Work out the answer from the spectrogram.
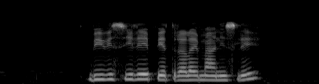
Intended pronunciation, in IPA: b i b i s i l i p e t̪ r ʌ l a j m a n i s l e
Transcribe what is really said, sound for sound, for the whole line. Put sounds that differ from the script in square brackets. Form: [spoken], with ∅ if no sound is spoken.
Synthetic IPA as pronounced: b i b i s i l [e] p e t̪ r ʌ l a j m a n i s l e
